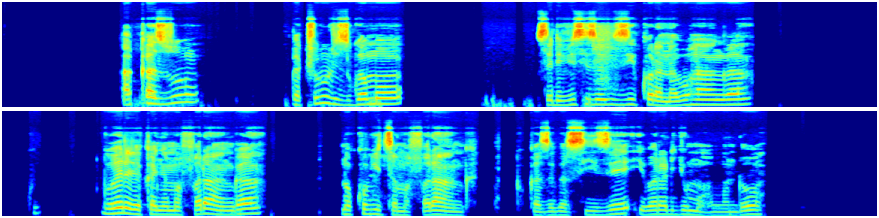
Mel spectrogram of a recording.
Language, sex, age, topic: Kinyarwanda, male, 25-35, finance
